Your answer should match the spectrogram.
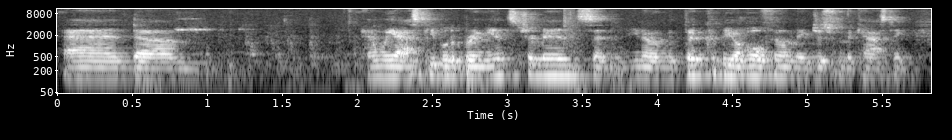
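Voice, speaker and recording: A man, a film director, telling behind-the-scenes stories on a stage with a handheld mic, rambling and animated. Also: mid-range voice, brisk, recorded from a distance, a little hiss or hum. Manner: rambling, animated, gestures a lot. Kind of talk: storytelling in a panel talk. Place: hall with audience. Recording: echoey hall taped from afar.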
